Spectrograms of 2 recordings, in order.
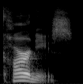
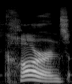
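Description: First: The name does not rhyme with Barnes. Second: The name rhymes with Barnes. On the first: The speaker calls it wrong. "not Carnies" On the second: The speaker calls it right. "it's Carnes like Barnes"

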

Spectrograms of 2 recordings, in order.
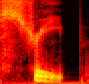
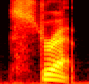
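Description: First: The vowel is a long, tense E sound. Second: The vowel is a short, lax I sound. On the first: The speaker calls it right. "instead of streep" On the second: The speaker calls it wrong. "it sounded like to strip or strip"

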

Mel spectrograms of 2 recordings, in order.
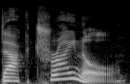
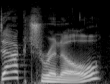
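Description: First: The word is said in a British way. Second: The word is said in a non-British way.

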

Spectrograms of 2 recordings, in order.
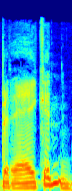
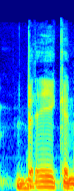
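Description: First: The first vowel is an ei diphthong. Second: The first vowel is a plain long e. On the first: This is the Aalst dialect form. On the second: This is the standard Dutch form.

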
